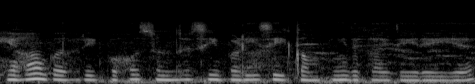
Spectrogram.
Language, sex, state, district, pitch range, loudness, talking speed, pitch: Hindi, female, Bihar, East Champaran, 195-215 Hz, -31 LUFS, 165 wpm, 205 Hz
